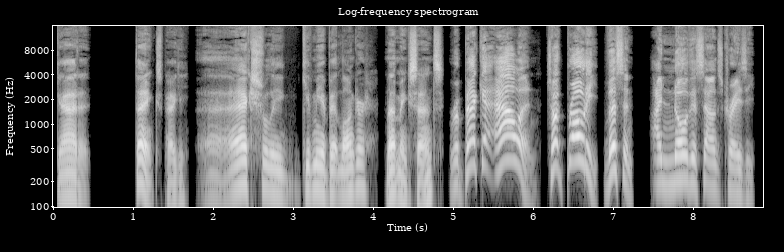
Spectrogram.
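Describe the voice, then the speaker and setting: An actor voicing a wry, harried late-night radio DJ in a video game, with a dry, sardonic and expressive delivery. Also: male voice, a little high, dry recording. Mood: uneasy, focused, then urgent, alarmed. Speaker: radio show host. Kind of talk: video game voice acting, radio patter and reactions.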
